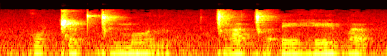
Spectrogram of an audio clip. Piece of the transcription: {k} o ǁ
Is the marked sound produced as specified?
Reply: yes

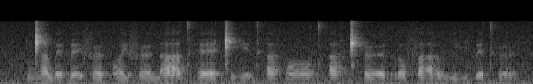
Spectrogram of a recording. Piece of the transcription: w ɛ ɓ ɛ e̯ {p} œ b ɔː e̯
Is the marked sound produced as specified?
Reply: no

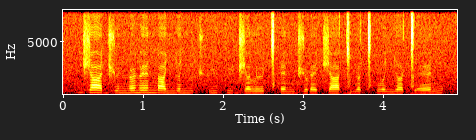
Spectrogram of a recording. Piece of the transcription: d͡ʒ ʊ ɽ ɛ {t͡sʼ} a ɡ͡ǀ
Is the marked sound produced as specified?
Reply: no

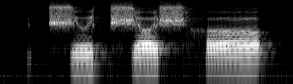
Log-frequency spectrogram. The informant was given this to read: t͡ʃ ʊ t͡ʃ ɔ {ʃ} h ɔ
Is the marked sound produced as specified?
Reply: yes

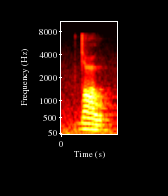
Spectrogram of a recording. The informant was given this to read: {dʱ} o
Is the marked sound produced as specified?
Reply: no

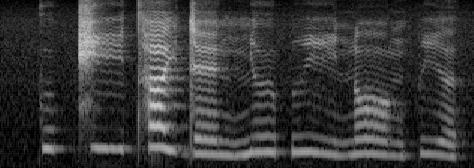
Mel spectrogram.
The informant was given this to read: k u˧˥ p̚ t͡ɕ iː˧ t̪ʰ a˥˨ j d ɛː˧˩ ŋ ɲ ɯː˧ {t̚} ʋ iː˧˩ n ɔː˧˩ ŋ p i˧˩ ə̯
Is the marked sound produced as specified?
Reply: no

